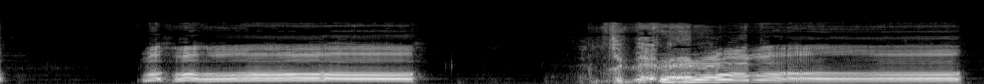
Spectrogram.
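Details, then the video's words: Goat giving two long, loud, drawn-out bleats of nearly three seconds each. Each begins with a wavering, quavering onset and settles into a steady, nasal, strongly harmonic tone, separated by a short silence. "crazy# goat #funny# funny sound"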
